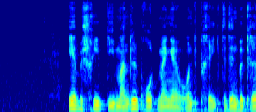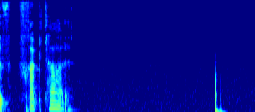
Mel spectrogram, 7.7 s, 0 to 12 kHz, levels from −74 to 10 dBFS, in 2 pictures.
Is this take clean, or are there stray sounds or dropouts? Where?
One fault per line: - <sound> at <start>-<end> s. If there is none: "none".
none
